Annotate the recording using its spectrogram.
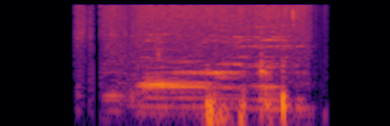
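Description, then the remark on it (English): A single recreated moa call, courtesy of Te Papa, of what might have been heard in the New Zealand bush long ago: a deep, booming, drawn-out grunt with a resonant, groaning tone, swelling and pulsing for under two seconds, heard alone. “Here is the moa, or at least a recreation of what you might have heard in the New Zealand bush long ago.”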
